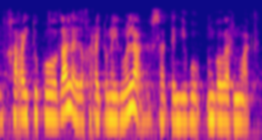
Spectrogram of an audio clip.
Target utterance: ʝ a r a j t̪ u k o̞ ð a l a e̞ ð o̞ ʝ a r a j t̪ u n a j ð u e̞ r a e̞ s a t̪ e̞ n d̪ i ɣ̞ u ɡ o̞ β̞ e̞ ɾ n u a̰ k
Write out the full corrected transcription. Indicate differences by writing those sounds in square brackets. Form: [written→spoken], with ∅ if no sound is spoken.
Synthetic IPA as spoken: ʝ a r a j t̪ u k o̞ ð a l a e̞ ð o̞ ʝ a r a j t̪ u n a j ð u e̞ [r→l] a e̞ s a t̪ e̞ n d̪ i ɣ̞ u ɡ o̞ β̞ e̞ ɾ n u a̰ k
